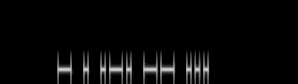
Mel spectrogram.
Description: Morse code, heard as a keyed tone, about 28 wpm, 700 Hz. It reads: TERMS
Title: ES:S Suffix - Top 100 Words with Base Words 28wpm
